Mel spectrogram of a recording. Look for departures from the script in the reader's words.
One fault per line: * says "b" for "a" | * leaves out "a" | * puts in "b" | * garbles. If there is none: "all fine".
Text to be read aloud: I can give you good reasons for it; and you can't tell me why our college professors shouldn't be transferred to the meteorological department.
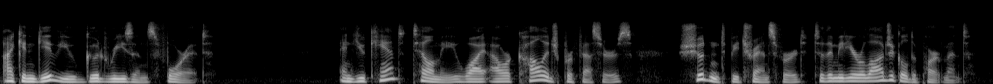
all fine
